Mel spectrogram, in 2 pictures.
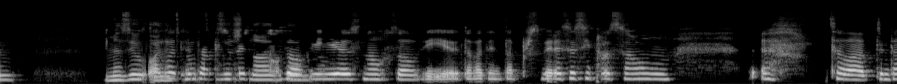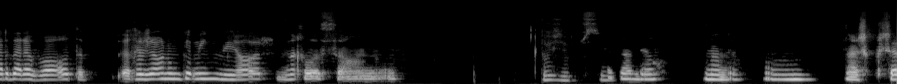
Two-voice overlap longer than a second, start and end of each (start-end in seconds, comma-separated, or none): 1.4-3.1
